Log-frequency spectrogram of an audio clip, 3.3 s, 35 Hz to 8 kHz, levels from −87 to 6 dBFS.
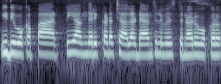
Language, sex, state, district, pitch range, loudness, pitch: Telugu, female, Telangana, Karimnagar, 235-255 Hz, -13 LUFS, 245 Hz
